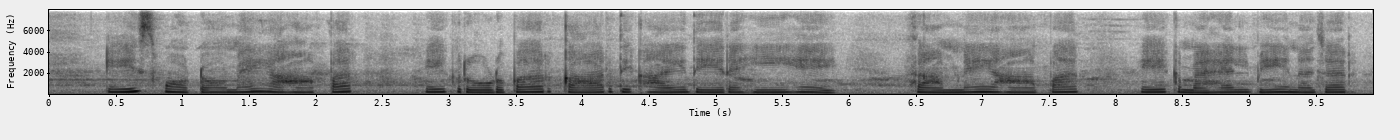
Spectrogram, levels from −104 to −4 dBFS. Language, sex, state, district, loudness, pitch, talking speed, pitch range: Hindi, female, Rajasthan, Jaipur, -21 LUFS, 225 Hz, 125 wpm, 215-240 Hz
